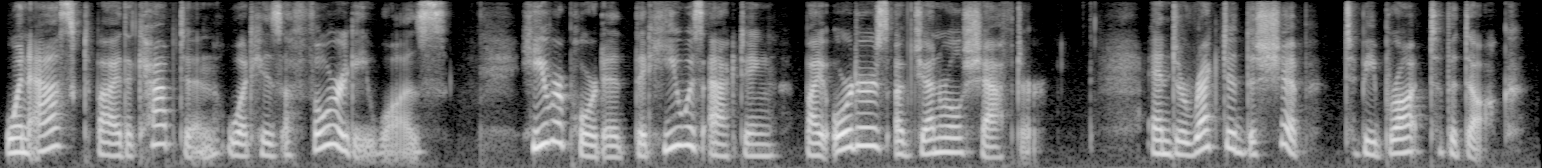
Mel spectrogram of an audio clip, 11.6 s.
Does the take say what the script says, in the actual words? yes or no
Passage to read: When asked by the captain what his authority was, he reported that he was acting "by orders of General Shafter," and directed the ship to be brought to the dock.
yes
